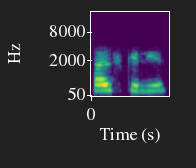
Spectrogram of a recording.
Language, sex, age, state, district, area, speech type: Hindi, female, 18-30, Madhya Pradesh, Narsinghpur, rural, conversation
